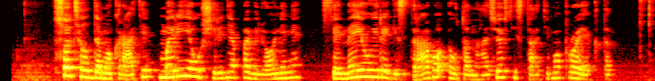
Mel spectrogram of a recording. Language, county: Lithuanian, Kaunas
